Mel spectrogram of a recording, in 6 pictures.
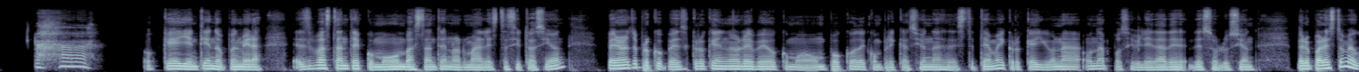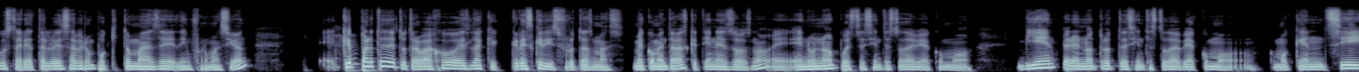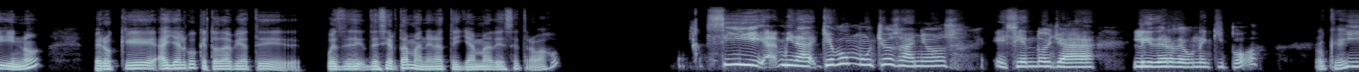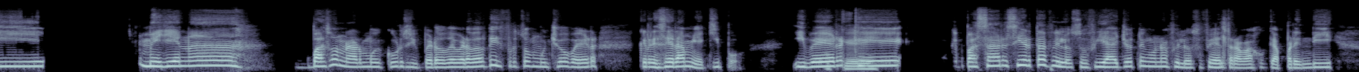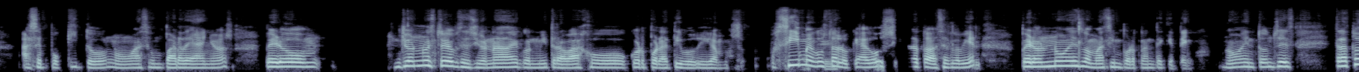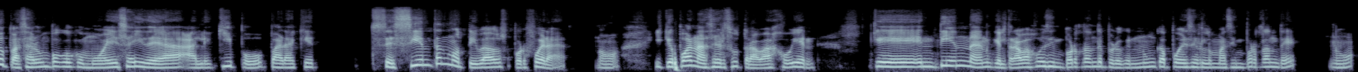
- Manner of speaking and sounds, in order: tapping; other background noise
- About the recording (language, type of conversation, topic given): Spanish, advice, ¿Cómo puedo mantener la motivación y el sentido en mi trabajo?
